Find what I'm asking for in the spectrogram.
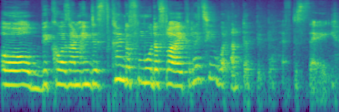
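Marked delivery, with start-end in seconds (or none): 2.9-5.1 whispered. Retold or imitated. Quoting own mood.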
